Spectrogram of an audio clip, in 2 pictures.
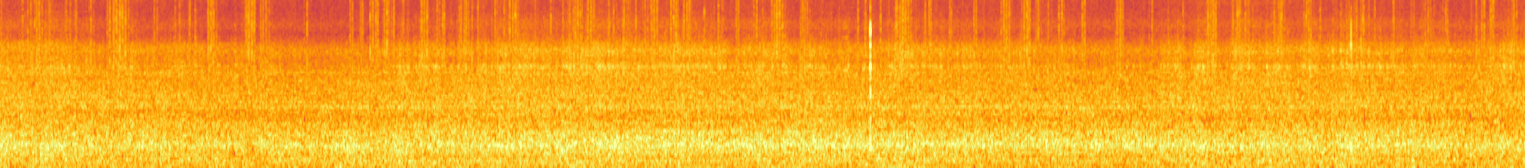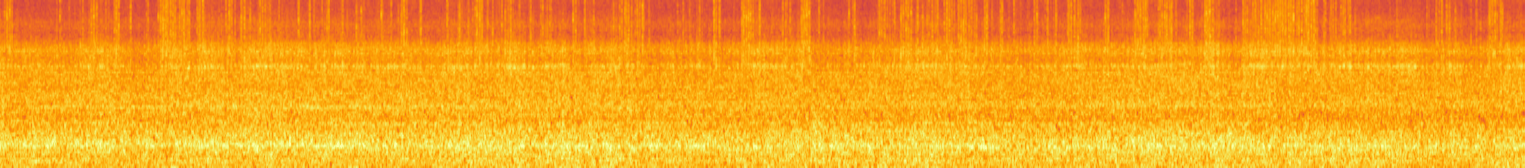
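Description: Steady in-cabin driving noise of a car moving along a street: engine and tyre rumble with a band of road roar and no sudden events.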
